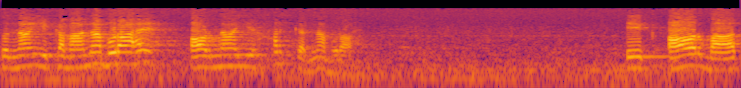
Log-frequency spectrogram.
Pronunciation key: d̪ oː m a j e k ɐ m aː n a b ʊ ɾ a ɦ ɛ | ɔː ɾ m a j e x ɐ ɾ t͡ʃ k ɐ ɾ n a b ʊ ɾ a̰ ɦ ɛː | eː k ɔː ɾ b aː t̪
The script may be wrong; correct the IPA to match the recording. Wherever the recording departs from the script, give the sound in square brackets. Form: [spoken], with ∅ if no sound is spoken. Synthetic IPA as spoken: [t̪] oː [n] a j e k ɐ m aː n a b ʊ ɾ a ɦ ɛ | ɔː ɾ [n] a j e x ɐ ɾ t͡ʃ k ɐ ɾ n a b ʊ ɾ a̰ ɦ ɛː | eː k ɔː ɾ b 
